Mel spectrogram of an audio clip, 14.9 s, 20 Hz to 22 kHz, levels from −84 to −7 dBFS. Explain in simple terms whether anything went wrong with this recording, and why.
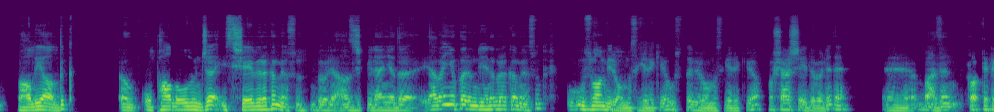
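From about 4.25 s to the end, one channel runs late by roughly 20 milliseconds, a channel delay (comb filtering). When the two channels are blended, parts of the speech cancel at evenly spaced pitches, so the voice sounds rough or slightly doubled.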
